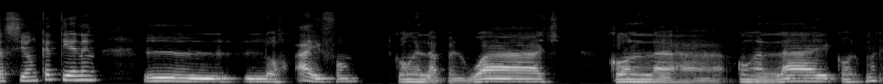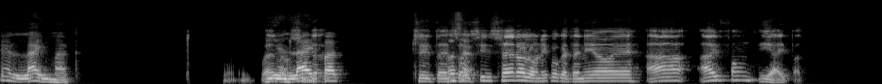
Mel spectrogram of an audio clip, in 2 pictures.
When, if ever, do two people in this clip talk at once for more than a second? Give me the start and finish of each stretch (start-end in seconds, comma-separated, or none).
none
